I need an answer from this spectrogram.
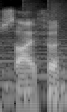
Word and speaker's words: Seifer: kingdom hearts two apparently got seifer on it and they call him cipher however i'm just gonna call him sifa because that's pretty much what i think it looks like now i finally decided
